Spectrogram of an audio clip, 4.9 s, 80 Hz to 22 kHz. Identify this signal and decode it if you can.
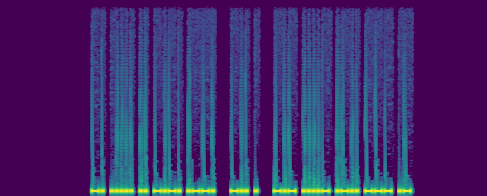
Morse code, heard as a keyed tone, about 47 wpm, 700 Hz. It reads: N5ICP DE K4LOA
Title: USA Callsign DE Callsign - 5 Characters - 50wpm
